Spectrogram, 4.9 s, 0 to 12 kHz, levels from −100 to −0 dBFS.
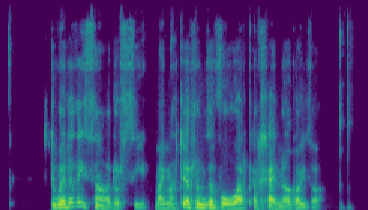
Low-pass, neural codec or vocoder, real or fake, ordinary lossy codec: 10.8 kHz; none; real; Opus, 24 kbps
